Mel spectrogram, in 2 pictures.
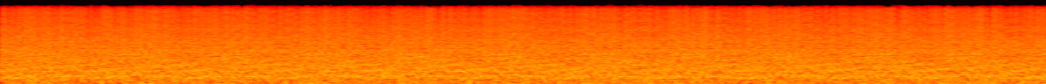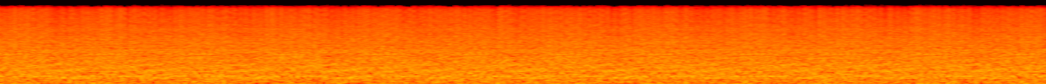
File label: iden channel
